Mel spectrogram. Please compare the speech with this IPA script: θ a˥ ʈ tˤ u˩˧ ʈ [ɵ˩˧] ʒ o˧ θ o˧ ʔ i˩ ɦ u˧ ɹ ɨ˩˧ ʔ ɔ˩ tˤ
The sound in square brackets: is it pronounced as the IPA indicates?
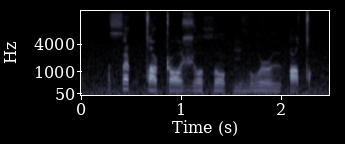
no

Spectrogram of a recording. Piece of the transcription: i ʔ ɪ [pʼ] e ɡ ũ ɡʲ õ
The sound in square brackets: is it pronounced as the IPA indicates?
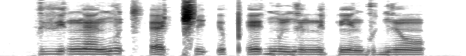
yes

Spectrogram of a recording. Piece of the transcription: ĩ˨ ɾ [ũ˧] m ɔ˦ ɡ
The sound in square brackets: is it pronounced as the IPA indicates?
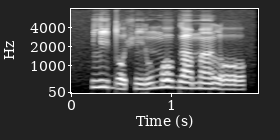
yes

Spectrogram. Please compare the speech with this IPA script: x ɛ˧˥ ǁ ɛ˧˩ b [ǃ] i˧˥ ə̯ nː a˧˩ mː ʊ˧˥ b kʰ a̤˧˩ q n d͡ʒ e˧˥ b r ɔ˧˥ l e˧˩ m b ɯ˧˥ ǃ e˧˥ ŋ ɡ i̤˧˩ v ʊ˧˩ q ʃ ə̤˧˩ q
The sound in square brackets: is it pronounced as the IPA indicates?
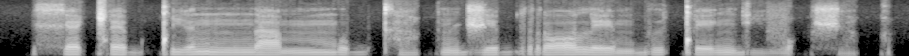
yes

